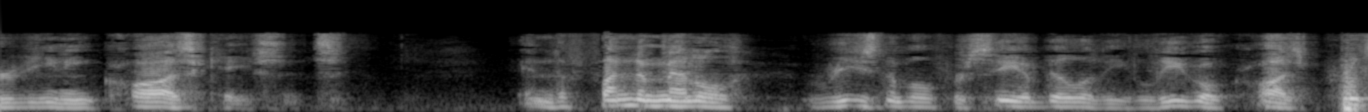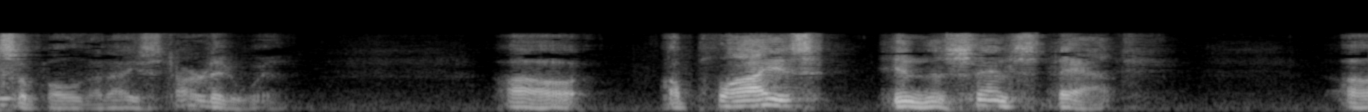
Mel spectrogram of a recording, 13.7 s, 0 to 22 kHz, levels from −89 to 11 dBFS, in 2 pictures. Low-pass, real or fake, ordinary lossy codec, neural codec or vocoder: 7.2 kHz; real; AAC, 32 kbps; none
